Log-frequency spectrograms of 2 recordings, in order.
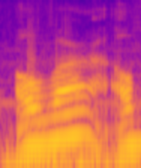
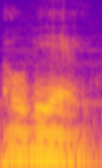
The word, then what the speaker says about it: Overhood: And I know some people, they say over, I'm like, it's OVA. OVA. And you have to pronounce it in a slang like over. Okay. Overhood, so yeah.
